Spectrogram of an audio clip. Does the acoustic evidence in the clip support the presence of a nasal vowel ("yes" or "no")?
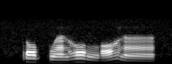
yes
